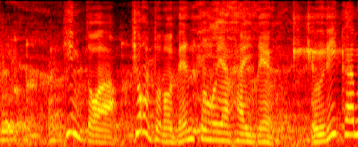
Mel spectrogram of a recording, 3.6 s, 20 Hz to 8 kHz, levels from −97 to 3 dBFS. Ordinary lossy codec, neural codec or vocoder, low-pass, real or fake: none; codec, 16 kHz, 4 kbps, FunCodec, trained on Chinese and English, 50 frames a second; none; fake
